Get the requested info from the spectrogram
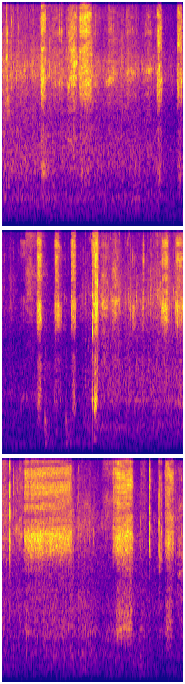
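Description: Aerosol spray paint can with a thin-line needle cap hissing in a string of short bursts as crack lines are sprayed, with one longer hiss of about a second near the end.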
